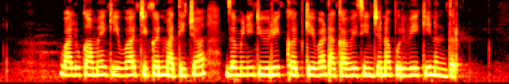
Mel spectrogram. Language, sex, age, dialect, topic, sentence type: Marathi, female, 25-30, Standard Marathi, agriculture, question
